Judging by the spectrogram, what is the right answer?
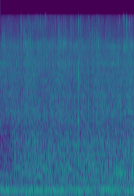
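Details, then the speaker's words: Wahoo KICKR SNAP bike trainer cruising at easy pace before speeding up: soft steady tyre hiss and low whir, relatively quiet, no knocks or grinding; normal running noise. "Okay, here we are cruising along on the KICKR SNAP. You can hear it's relatively quiet."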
